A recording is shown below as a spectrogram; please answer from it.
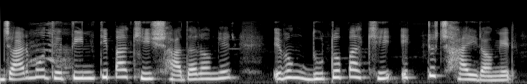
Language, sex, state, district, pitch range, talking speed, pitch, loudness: Bengali, female, West Bengal, Cooch Behar, 250-320 Hz, 135 wpm, 285 Hz, -12 LUFS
